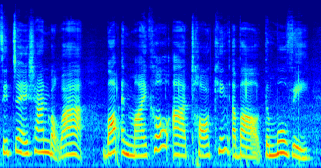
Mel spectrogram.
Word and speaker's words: Michael: อ่าน ว่า Michael แต่ ถ้า เป็น ผู้ หญิง อ่าน ว่า มิเชล นะ เขียน เหมือน กัน ออก เสียง ไม่ เหมือน กัน นะ คะ 2 คน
